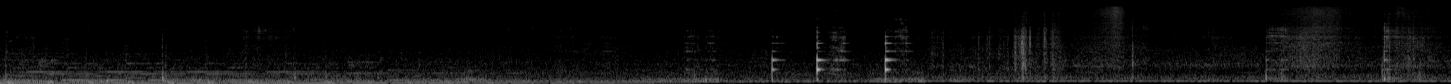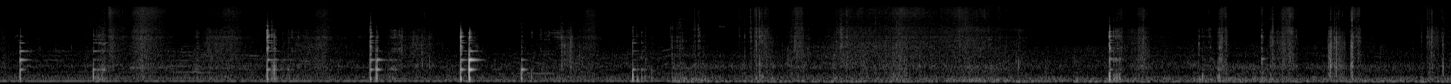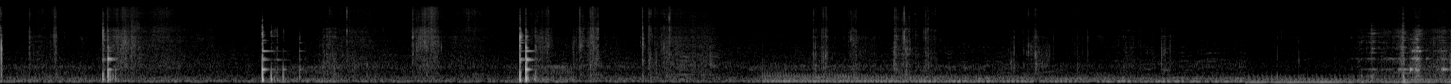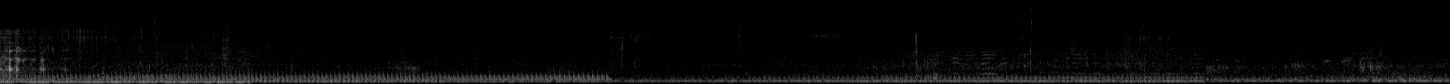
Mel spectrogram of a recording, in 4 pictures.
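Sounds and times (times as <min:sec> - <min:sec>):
faint low buzzing hum: 0:00.0 - 0:09.8, 0:13.4 - 0:58.0
stick knocking metal pot: 0:06.8 - 0:09.1, 0:18.2 - 0:20.0, 0:31.6 - 0:32.2, 0:34.2 - 0:34.6
stick scraping ash: 0:06.8 - 0:24.9, 0:25.6 - 0:40.8, 0:41.8 - 0:46.1, 0:53.8 - 0:55.6.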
